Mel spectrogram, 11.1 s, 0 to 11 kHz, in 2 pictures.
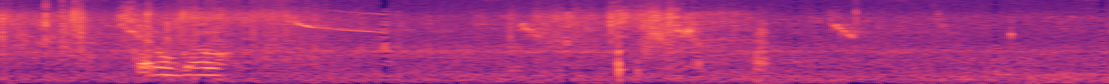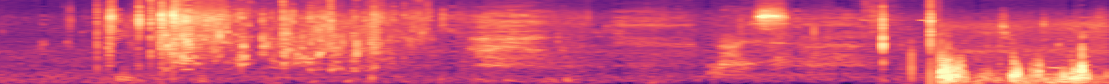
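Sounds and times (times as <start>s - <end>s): water splashing and sloshing: 5.7s - 8.6s.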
